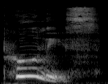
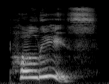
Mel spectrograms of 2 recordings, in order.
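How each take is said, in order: First: "police" misread slowly as POO-LEECE; full first vowel. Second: "Police" as puh-LEECE, with a quick weak schwa; reduced first vowel. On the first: Teacher shows the mistake, "police" with a full oo. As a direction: give "police" a long, full oo in the first syllable. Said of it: "not police". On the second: Teacher models for learners, "Police" with a reduced first vowel. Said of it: "pronounce the first vowel quickly and silently". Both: Shown as a demonstration.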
